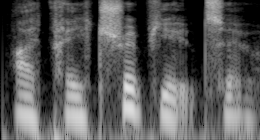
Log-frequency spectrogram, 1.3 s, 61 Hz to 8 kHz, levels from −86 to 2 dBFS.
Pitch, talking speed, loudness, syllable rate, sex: 140 Hz, 185 wpm, -17 LUFS, 4.9 syllables/s, male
